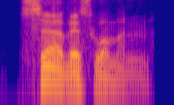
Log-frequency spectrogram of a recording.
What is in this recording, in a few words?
"servicewoman", British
